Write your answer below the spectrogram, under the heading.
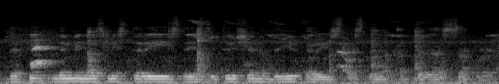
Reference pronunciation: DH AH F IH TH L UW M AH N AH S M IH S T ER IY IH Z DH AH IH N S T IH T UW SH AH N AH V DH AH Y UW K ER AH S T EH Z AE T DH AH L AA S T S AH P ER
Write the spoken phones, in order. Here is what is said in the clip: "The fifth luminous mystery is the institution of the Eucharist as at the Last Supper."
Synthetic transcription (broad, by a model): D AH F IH F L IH M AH N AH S M IH S T ER IY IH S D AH IH N S T IH T UW SH AH N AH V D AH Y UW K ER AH S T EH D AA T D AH L AA S T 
